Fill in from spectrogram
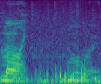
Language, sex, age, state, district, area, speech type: Assamese, male, 18-30, Assam, Jorhat, urban, read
